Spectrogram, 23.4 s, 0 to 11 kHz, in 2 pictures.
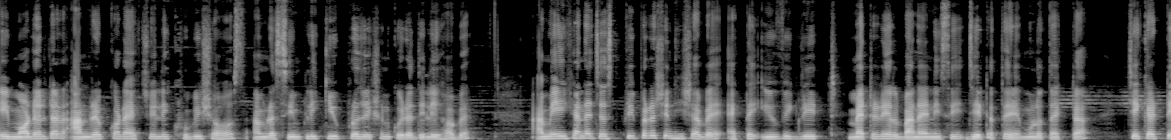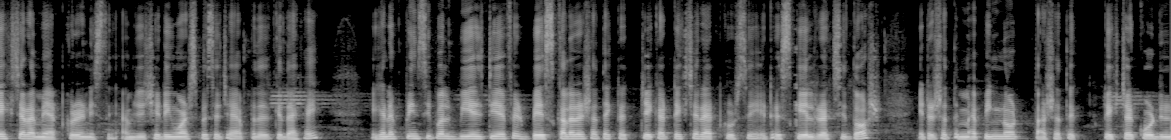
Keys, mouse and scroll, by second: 5.7-12.5 middle drag, 12.5 click, 14.5-23.4 drag.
